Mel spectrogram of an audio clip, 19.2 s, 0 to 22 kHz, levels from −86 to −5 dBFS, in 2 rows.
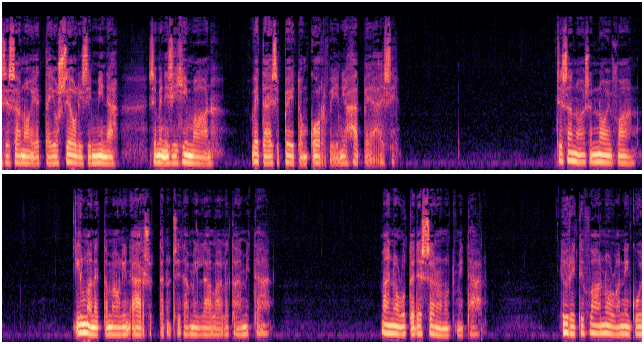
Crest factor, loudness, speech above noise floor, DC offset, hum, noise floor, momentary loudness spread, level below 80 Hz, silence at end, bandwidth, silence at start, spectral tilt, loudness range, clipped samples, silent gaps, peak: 18 dB; -17 LUFS; 43 dB; under 0.1%; none; -59 dBFS; 12 LU; -56 dBFS; 0 s; 16.5 kHz; 0 s; -4.5 dB/octave; 8 LU; under 0.1%; none; 0 dBFS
